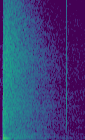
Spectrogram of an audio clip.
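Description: A single snare drum hit with a sharp crack and short decaying rattle, followed by a tiny faint tick.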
